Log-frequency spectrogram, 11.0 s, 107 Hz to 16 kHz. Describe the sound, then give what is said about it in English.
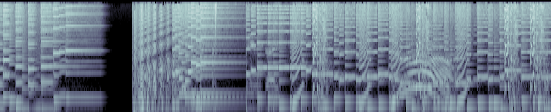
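Busy retro 8-bit Famicom-style music from the game Robot Ninja Haggleman, with bright square-wave melodies, bouncy bass and rapid arpeggios, cutting out briefly before launching into a chaotic flurry of chirpy sound effects and pitch sweeps. “and uh, and you you unlock uh, Robot Ninja Haggleman, which yes. yeah sounds like this.”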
